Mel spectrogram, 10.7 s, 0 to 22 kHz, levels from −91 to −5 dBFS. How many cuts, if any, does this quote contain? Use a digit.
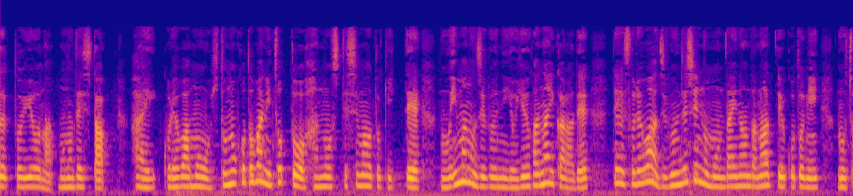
2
